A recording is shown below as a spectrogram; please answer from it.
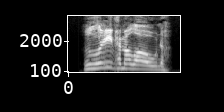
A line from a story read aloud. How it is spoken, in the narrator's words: boomed a voice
